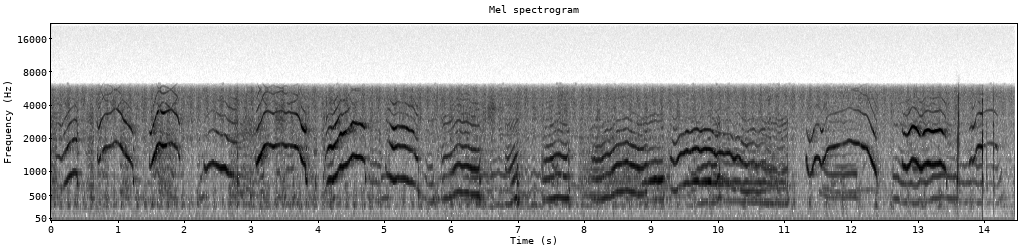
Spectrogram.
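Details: Samoyed puppies giving a long series of high, tonal whines and little howls. Each note bends up and then falls, and the notes come in quick uneven succession, sometimes overlapping as several pups call together, over a quiet background.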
